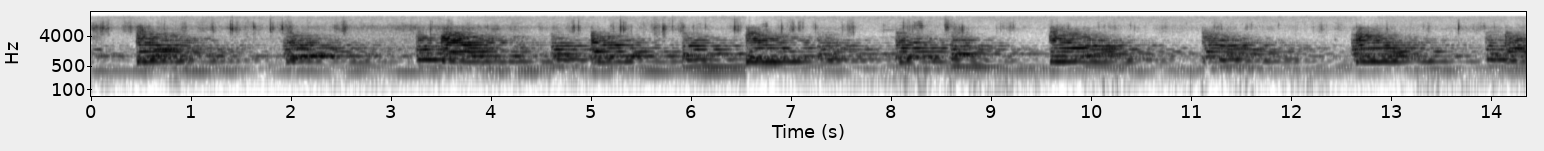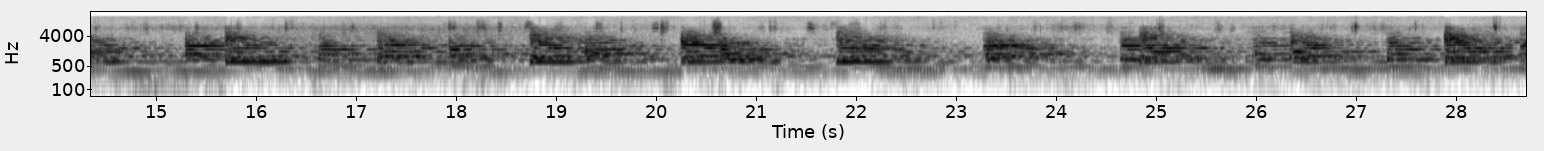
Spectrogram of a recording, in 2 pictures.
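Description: Several church bells of the Marble Church (Marmorkirken) swinging and ringing together in a peal. Strokes come about once a second and overlap, so the tones keep sounding between strikes.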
